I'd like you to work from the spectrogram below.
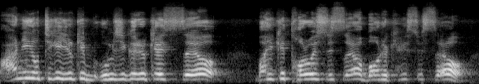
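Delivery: high, sharp, angry scolding tone.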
